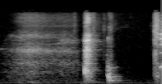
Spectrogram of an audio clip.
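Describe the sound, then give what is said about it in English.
A person sneezes: a long breathy inhale building for most of a second, then a sharp explosive burst, a softer follow-up, and another forceful sneeze-like blast after a brief pause. “I'm going to have a sneeze.”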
